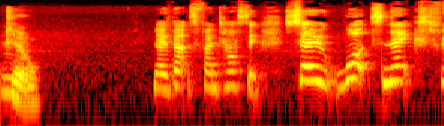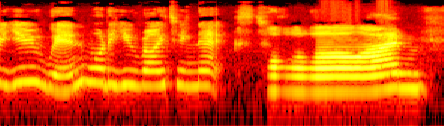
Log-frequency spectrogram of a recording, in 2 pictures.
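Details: Adult interviewer; normal speech.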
